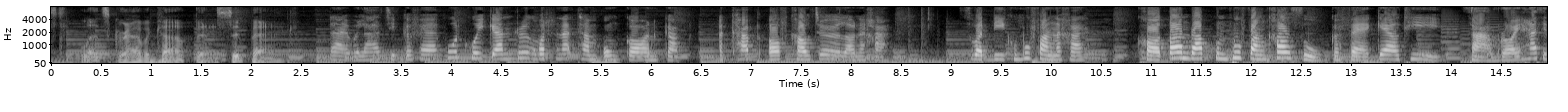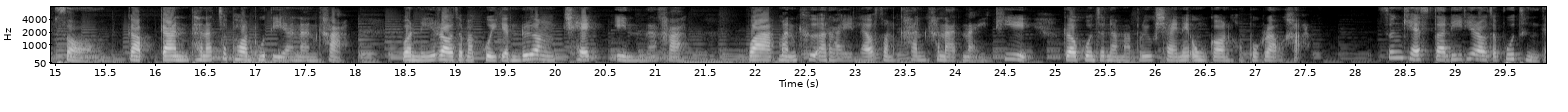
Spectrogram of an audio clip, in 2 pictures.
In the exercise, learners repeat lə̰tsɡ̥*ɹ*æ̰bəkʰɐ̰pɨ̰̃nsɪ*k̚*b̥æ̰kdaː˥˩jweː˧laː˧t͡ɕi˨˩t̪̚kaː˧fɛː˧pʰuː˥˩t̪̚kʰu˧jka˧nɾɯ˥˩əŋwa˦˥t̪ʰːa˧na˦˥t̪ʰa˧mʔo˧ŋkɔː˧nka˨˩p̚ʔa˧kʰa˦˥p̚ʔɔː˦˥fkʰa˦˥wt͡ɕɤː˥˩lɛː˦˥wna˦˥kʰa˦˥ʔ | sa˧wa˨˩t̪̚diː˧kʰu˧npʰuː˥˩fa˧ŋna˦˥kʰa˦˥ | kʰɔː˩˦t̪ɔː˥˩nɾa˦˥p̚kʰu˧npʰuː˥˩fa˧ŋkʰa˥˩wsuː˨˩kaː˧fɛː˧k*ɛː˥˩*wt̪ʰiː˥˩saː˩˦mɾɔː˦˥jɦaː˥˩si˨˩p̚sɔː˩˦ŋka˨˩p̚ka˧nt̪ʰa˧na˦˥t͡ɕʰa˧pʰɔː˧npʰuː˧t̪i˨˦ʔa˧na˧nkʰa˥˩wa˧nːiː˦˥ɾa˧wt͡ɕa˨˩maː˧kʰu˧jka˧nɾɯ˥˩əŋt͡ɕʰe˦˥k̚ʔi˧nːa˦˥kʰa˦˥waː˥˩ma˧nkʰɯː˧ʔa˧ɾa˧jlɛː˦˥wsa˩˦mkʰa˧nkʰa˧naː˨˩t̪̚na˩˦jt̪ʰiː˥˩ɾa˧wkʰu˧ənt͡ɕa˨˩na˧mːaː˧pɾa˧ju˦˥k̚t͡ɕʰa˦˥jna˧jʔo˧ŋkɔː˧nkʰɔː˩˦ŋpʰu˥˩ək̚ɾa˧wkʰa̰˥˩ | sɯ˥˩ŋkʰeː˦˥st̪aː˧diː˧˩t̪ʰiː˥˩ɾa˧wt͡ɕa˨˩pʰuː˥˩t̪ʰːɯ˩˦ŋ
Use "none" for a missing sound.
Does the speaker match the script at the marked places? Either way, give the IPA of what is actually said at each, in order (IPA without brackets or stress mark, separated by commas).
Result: ɹ, t̚, ɛː˥˩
